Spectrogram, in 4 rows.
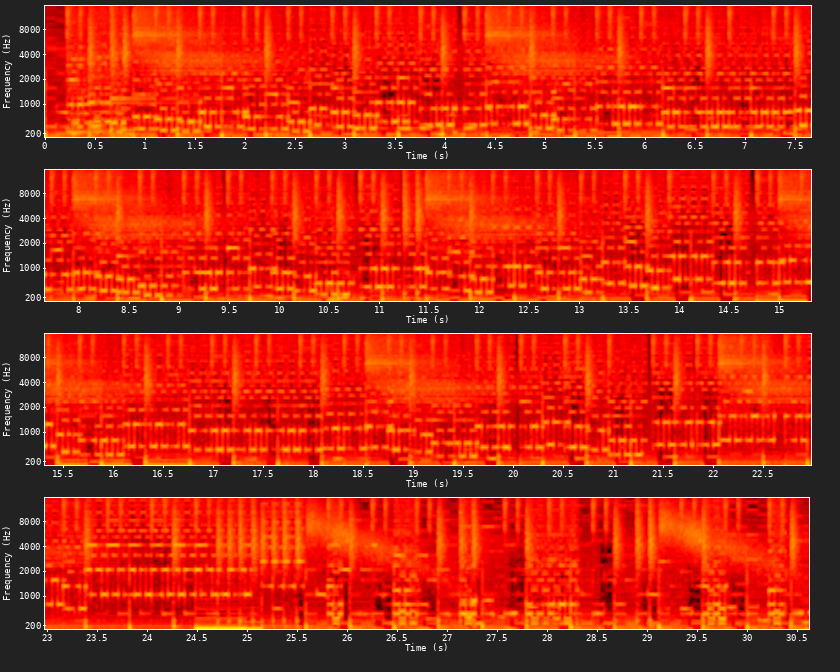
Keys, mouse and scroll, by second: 0.5 click, 0.8 middle click, 1.7-2.3 drag, 2.9-5.7 drag, 6.7 click, 6.9 s, 7.7 g, 8.6-12.7 drag, 12.7 KP_3, 13.0 g, 14.0-14.4 drag, 15.3 s, 15.7 g, 17.0 a, 18.4 ctrl+l, 19.1 a, 20.3 KP_3, 21.0 ctrl+l, 21.2 g, 23.3 g, 23.8 drag, 25.8-29.0 typing.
